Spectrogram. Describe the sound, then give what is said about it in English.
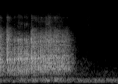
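Dice clatter and roll across a hard tabletop in one short, bright rattling burst, fairly loud, before stopping abruptly into near silence; the dice are rolled for an intelligence check in a game. “I'm busting out the friendship dice to save friendship.”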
